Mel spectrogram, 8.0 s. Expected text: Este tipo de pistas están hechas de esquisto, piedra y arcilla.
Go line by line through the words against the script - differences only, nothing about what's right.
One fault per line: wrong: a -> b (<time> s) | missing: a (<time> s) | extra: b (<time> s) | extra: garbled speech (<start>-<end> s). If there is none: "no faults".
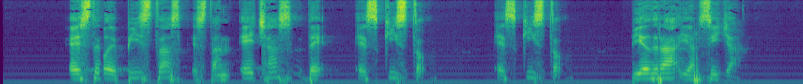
missing: tipo (1.0 s)
extra: esquisto (4.9 s)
